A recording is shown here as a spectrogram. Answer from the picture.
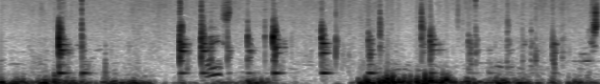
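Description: A limestone gaval dash (musical rock) struck again and again with small hand-held stones: a quick, irregular series of knocks, many of them leaving a short ringing note.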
